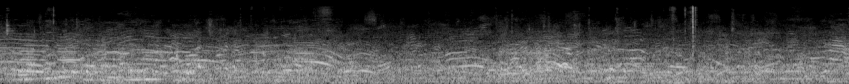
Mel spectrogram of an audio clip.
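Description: Spectators in the stands chattering, many voices overlapping into a steady babble with no single clear speaker. A couple of sharp clicks stand out, one at the start and one about seven seconds in.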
